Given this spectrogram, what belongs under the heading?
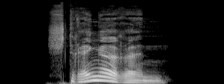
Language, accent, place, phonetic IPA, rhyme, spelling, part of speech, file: German, Germany, Berlin, [ˈʃtʁɛŋəʁən], -ɛŋəʁən, strengeren, adjective, De-strengeren.ogg
- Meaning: inflection of streng: 1. strong genitive masculine/neuter singular comparative degree 2. weak/mixed genitive/dative all-gender singular comparative degree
